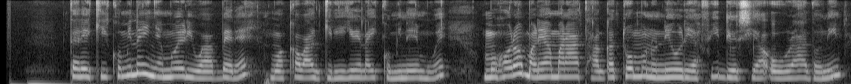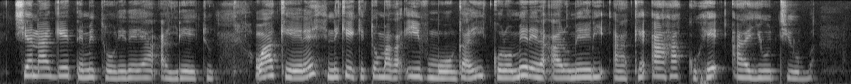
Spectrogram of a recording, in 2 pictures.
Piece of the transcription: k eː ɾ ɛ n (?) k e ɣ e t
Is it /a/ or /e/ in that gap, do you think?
e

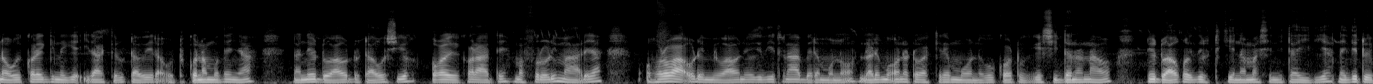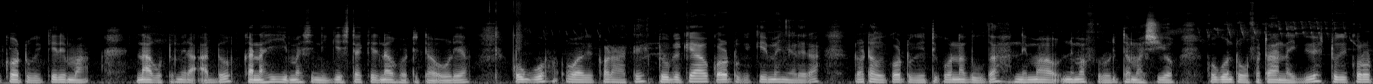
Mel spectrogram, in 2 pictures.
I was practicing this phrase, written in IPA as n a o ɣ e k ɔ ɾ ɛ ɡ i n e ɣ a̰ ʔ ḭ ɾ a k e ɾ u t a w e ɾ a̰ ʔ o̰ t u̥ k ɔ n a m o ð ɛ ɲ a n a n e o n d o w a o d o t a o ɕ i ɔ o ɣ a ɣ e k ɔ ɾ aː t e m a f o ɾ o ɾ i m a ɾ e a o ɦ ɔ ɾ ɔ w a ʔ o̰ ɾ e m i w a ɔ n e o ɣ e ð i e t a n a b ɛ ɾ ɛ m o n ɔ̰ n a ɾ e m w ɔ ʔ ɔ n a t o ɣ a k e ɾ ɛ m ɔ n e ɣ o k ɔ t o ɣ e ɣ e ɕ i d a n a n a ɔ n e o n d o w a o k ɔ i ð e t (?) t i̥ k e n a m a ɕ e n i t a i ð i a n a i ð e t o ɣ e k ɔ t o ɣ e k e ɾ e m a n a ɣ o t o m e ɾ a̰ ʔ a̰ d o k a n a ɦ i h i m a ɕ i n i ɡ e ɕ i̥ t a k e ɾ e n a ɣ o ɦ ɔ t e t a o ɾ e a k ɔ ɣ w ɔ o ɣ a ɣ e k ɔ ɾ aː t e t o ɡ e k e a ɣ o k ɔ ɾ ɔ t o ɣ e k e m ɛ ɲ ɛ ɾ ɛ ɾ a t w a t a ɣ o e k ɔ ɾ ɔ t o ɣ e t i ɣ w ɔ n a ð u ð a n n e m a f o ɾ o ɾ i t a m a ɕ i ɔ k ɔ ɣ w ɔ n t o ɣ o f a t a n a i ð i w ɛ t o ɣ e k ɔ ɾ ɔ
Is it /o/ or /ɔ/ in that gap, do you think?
o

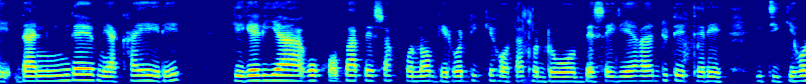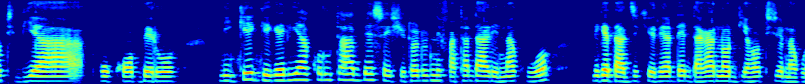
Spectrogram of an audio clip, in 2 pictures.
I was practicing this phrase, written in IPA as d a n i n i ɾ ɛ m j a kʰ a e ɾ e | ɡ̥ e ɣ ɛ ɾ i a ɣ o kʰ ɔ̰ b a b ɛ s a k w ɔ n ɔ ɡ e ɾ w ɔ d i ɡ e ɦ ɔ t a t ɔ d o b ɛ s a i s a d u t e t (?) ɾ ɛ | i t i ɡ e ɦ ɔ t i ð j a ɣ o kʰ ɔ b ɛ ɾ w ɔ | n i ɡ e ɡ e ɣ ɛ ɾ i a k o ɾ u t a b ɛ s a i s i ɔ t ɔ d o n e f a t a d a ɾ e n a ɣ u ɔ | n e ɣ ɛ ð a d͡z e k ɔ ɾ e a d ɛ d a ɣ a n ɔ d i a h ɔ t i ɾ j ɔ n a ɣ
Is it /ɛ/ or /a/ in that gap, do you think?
ɛ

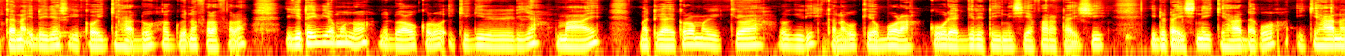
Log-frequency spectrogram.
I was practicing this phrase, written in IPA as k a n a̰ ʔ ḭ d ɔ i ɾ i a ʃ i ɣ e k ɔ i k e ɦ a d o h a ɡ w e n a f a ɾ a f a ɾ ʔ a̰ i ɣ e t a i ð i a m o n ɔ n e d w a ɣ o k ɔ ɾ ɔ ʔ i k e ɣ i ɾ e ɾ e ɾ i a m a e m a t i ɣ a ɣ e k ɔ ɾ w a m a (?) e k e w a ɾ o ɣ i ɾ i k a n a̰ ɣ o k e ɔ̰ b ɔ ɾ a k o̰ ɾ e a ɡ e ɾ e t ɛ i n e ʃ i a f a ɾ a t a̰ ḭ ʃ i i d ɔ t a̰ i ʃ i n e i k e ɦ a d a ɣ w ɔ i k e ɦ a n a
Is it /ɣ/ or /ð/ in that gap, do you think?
ɣ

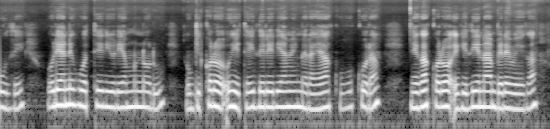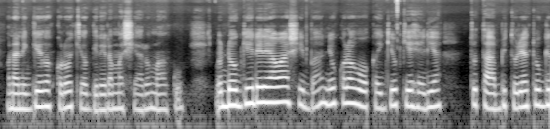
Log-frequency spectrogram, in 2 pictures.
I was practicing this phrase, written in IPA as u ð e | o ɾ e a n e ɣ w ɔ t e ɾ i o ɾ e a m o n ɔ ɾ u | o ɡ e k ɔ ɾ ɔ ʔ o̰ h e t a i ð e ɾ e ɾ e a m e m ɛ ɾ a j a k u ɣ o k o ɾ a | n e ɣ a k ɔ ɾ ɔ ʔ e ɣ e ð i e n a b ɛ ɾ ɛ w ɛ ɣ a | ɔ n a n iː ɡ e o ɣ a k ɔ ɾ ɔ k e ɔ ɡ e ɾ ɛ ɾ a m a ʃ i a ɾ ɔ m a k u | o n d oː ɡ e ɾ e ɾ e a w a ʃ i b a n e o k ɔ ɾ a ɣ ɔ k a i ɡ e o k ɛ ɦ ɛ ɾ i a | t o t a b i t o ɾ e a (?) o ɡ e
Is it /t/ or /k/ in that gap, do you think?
t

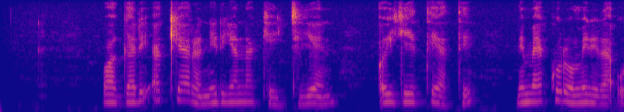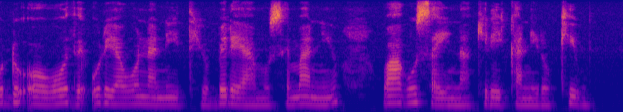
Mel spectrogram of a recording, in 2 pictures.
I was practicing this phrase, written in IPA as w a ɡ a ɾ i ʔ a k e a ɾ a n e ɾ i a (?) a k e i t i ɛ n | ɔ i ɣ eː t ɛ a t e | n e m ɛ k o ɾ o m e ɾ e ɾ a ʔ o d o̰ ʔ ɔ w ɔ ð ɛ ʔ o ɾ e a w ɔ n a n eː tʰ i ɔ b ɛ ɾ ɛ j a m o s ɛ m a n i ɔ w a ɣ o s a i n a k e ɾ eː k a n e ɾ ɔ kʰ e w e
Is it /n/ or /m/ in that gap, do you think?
n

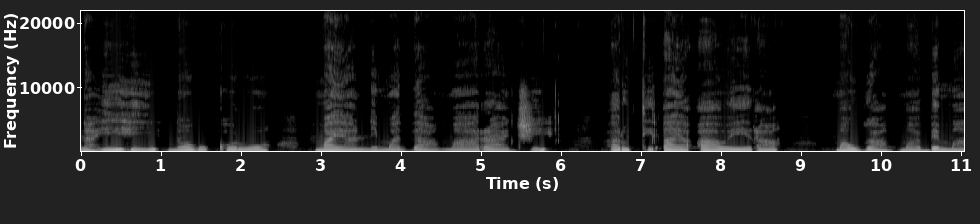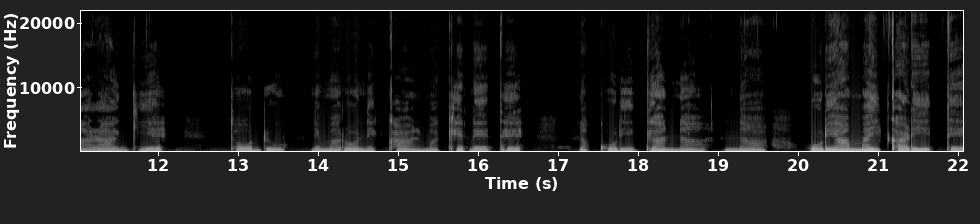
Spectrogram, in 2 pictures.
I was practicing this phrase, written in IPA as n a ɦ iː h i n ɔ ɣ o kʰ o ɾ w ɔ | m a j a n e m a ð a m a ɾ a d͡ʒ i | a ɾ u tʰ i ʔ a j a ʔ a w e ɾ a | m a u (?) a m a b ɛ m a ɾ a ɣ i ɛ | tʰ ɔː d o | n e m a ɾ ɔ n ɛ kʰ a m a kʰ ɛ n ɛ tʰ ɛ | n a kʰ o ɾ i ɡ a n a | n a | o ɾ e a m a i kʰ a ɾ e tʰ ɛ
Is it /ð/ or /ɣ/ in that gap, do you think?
ɣ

